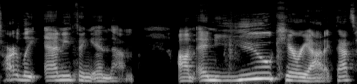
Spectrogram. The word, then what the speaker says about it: eukaryotic: And eukaryotic, that's how you say it. Eukaryotic.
